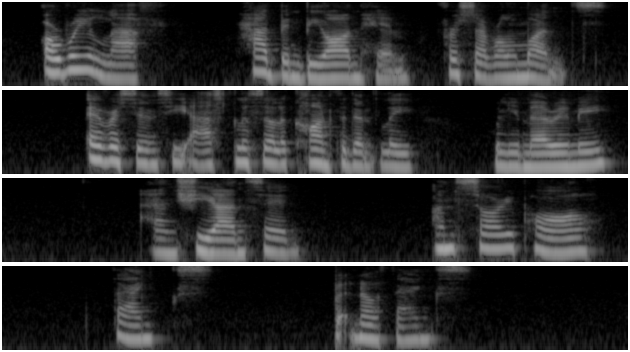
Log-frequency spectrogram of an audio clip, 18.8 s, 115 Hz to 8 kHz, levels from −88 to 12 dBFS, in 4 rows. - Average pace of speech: No, slow, 95 wpm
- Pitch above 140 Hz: Yes, high, 190 Hz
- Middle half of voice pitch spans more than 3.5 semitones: No, average, 3.1 semitones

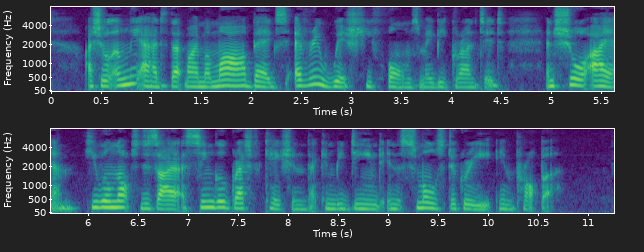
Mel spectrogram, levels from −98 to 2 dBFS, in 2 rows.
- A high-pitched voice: No, medium, 175 Hz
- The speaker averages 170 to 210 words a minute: Yes, average, 185 wpm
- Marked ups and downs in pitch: No, average, 3.6 semitones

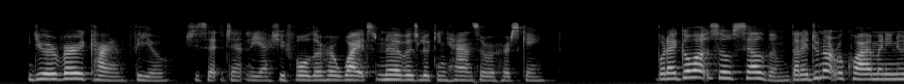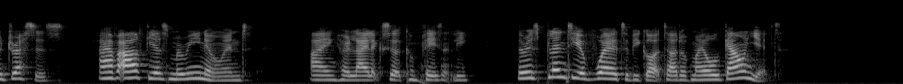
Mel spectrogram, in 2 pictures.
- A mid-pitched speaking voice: No, high, 220 Hz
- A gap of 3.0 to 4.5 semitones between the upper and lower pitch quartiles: No, average, 5.0 semitones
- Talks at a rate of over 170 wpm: Yes, average, 190 wpm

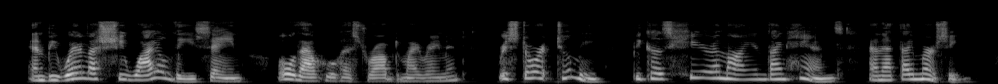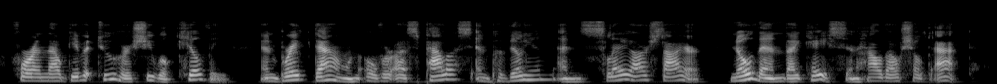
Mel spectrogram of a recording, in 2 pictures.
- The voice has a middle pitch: No, high, 200 Hz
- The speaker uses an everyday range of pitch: No, wide, 7.4 semitones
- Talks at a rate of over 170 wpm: Yes, average, 180 wpm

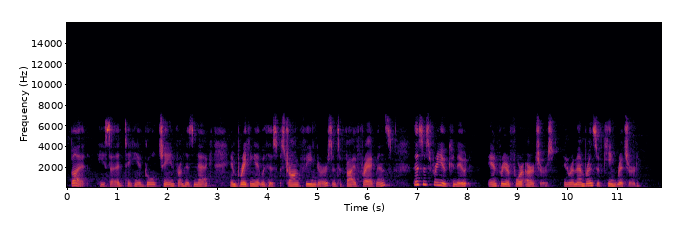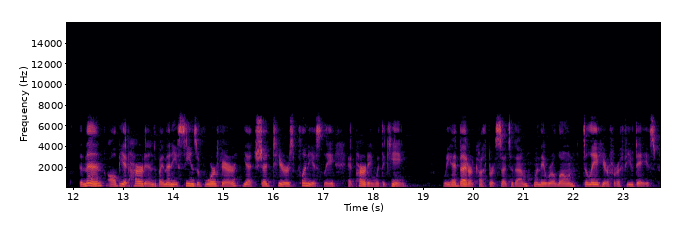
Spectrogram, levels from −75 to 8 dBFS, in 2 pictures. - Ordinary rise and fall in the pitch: Yes, average, 3.3 semitones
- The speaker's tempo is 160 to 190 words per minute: Yes, average, 175 wpm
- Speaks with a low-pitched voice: No, medium, 170 Hz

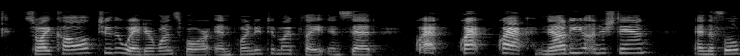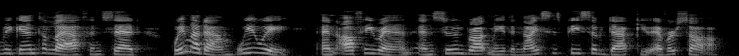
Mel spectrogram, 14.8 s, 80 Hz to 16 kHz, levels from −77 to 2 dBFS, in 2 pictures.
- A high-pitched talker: Yes, high, 235 Hz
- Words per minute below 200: No, fast, 205 wpm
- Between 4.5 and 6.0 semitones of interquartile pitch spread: Yes, wide, 5.5 semitones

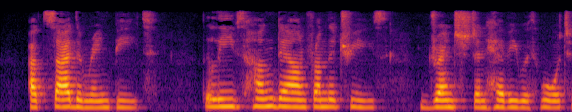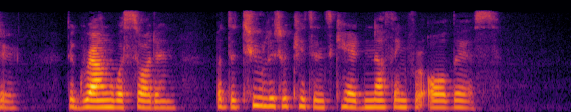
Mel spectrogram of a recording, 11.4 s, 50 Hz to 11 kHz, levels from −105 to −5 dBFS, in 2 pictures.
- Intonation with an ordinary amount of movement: No, narrow, 1.3 semitones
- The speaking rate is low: No, average, 155 wpm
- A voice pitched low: No, high, 200 Hz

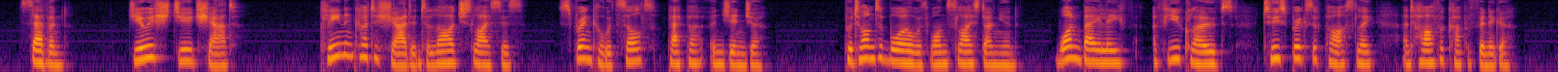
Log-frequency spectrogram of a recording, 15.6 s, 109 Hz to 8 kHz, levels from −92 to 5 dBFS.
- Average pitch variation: Yes, average, 3.8 semitones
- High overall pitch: Yes, high, 195 Hz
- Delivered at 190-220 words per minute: No, average, 160 wpm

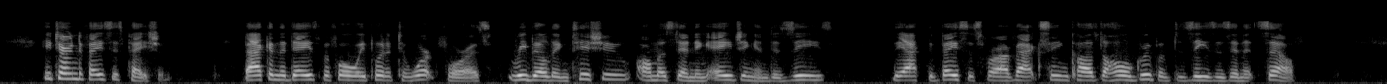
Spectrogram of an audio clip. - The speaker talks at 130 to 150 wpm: No, average, 170 wpm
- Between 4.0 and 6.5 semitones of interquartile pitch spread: No, average, 2.7 semitones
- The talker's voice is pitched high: Yes, high, 200 Hz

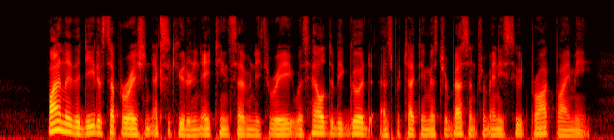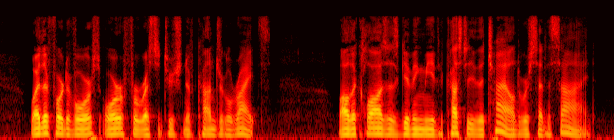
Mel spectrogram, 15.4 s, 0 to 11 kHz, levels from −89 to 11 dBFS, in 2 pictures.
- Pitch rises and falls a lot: No, average, 2.9 semitones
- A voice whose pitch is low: Yes, very low, 90 Hz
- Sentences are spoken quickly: No, average, 175 wpm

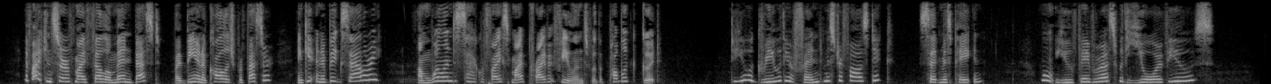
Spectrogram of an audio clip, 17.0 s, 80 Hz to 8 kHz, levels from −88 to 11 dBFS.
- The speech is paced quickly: No, average, 165 wpm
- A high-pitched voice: Yes, very high, 300 Hz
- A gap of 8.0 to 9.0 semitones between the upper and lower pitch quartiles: No, wide, 6.3 semitones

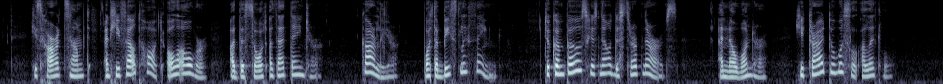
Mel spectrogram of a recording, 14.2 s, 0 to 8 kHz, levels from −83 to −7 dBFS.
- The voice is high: Yes, high, 210 Hz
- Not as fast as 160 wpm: Yes, average, 150 wpm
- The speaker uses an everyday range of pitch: No, wide, 6.1 semitones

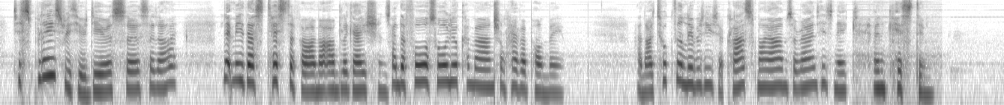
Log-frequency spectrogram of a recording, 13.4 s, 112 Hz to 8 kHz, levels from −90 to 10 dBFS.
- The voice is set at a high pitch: Yes, high, 235 Hz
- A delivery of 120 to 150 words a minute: No, average, 170 wpm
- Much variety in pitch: No, average, 4.7 semitones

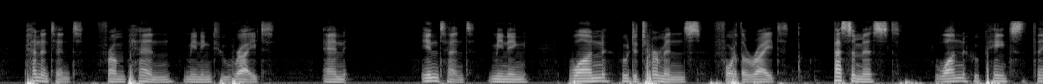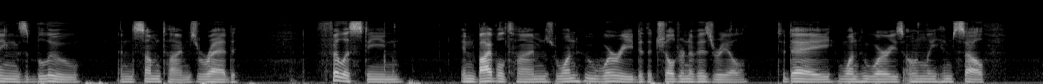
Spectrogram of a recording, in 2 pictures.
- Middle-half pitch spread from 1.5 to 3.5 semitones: Yes, narrow, 2.4 semitones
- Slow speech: Yes, slow, 120 wpm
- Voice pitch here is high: No, low, 125 Hz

